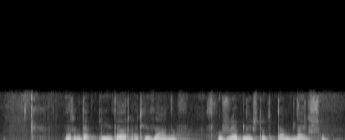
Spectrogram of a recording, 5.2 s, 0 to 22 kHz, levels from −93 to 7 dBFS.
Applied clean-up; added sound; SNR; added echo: none; none; none; none.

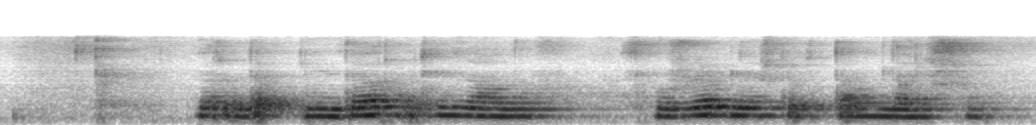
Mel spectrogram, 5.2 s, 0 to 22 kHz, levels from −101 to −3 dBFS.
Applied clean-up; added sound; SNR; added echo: none; none; none; reverberation time 0.6 s.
